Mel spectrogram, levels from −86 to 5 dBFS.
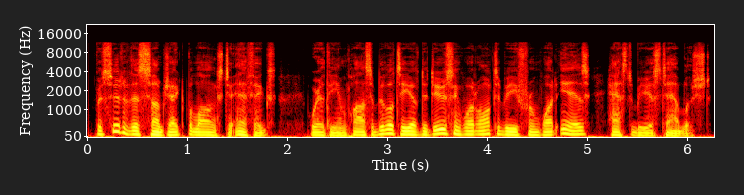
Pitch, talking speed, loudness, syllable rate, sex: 110 Hz, 230 wpm, -17 LUFS, 7.1 syllables/s, male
